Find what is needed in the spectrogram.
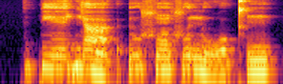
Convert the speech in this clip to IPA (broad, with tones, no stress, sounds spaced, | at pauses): pʲ eː˦ ɟ ã˦˨ | ʔ ʉ˦ sʷ ã˦ sʷ e˦ n u˨ w o˨ kʼ ĩ˦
